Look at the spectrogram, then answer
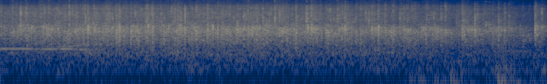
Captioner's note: audience applauding and cheering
